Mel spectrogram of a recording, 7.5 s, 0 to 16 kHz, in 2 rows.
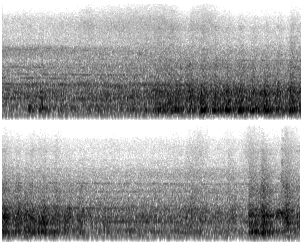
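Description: Wheel and track noise heard inside a JR Kyushu 305 series electric train car (Toshiba PMSM traction motors) running between stations. The noise grows louder and rougher for a couple of seconds in the middle, and a short loud burst comes near the end.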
